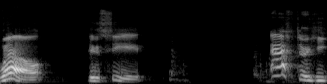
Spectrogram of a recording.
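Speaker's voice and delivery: breaking, cracking voice. Starting to tell a listener about a news story, voice cracking. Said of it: "why is my voice cracking?".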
